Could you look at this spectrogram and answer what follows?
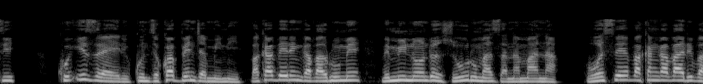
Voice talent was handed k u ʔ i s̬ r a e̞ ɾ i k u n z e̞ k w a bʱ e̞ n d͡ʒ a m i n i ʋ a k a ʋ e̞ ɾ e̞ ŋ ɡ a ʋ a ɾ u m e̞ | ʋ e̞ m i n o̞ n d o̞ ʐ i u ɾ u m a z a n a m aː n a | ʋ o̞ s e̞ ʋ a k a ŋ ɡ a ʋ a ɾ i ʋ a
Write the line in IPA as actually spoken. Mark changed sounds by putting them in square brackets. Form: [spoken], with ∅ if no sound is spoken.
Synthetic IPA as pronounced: k u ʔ i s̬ r a e̞ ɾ i k u n z e̞ k w a bʱ e̞ n d͡ʒ a m i n i ʋ a k a ʋ e̞ ɾ e̞ ŋ ɡ a ʋ a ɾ u m e̞ | ʋ e̞ m i n o̞ n d o̞ ʐ i u ɾ u m a z a n a m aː n a | ʋ o̞ s e̞ ʋ a k a ŋ ɡ a ʋ a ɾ i ʋ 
